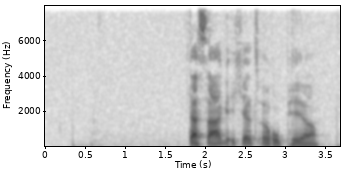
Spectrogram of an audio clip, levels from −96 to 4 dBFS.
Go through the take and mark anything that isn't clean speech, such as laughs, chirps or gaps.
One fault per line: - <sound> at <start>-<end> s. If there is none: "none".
none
